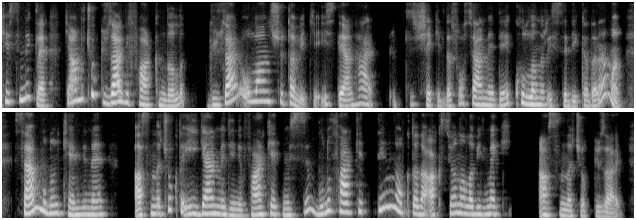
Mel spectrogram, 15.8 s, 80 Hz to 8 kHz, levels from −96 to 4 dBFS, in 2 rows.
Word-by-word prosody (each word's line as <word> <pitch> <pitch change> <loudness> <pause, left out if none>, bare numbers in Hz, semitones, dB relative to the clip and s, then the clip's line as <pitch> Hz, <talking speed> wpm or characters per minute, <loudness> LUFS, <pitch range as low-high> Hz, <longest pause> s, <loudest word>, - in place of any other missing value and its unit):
Kesinlikle. 270 - 0 0.2
Ya, 285 - +3
bu 330 - -7
çok 465 0 0
güzel 245 +4 +6
bir 245 - 0
farkındalık. 175 -7 -1 0.2
Güzel 175 +8 +2
olan 275 +1 +1
şu: 260 -4 -7
Tabii 220 -2 -1
ki - - -11
isteyen 170 -5 -1
her 195 0 -3 0.4
d 195 - -12
şekilde 165 -6 -4
sosyal 205 +2 -1
medyayı 170 +4 -1
kullanır 190 -5 +3
istediği 150 -3 -5
kadar 150 -1 -1
ama 465 - 0 0.3
sen 340 -4 +5
bunun 225 -3 +2
kendine 185 -1 +1 0.3
aslında 200 +4 +2
çok 315 +6 -5
da - - +3
iyi 200 +1 +1
gelmediğini 200 -7 +2
fark 185 +5 +1
etmişsin. 195 - -2
Bunu 240 +9 +2
fark 255 -2 +2
ettiğin 315 +10 -1
noktada 245 - +1
aksiyon 225 +6 -1
alabilmek 200 -1 0 0.4
aslında 170 -4 -1
çok 150 0 -9
güzel. 130 -4 -3
195 Hz, 155 wpm, -20 LUFS, 175-245 Hz, 0.4 s, güzel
